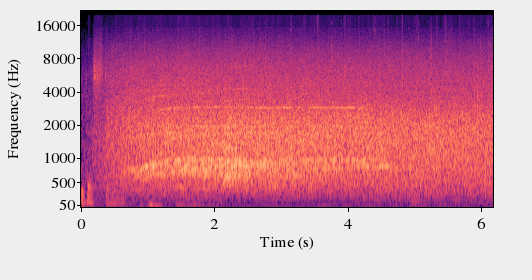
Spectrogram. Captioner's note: crowd cheering; crowd clapping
